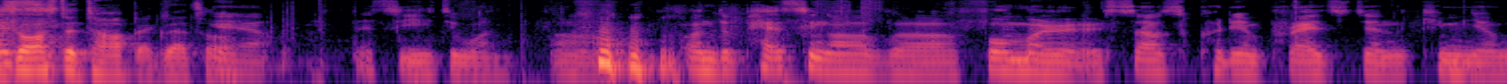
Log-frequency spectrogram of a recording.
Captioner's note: laughter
